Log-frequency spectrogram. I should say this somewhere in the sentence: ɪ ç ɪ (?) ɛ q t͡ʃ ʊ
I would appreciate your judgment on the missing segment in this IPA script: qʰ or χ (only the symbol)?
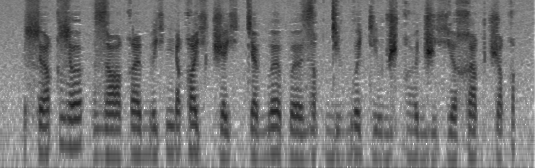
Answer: χ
